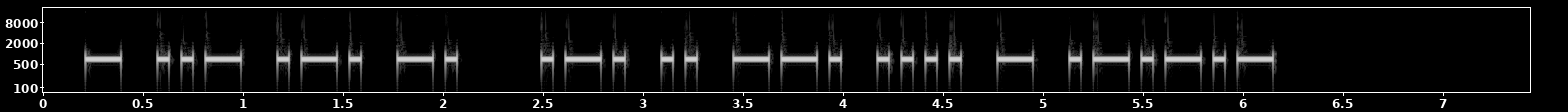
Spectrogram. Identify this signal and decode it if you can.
Morse code, heard as a keyed tone, about 19 wpm, 700 Hz. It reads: TURN RIGHT.
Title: Sentences from Top 1000 Words - Review Part 5 - 20wpm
